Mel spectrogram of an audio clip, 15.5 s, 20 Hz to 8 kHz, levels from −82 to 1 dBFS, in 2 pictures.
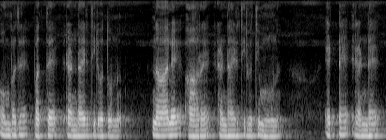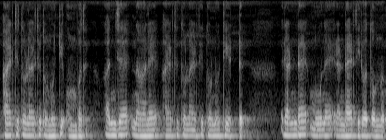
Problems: low volume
